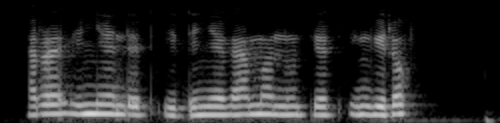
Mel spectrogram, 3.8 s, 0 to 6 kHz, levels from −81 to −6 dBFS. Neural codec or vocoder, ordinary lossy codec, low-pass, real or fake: none; Opus, 24 kbps; 5.4 kHz; real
